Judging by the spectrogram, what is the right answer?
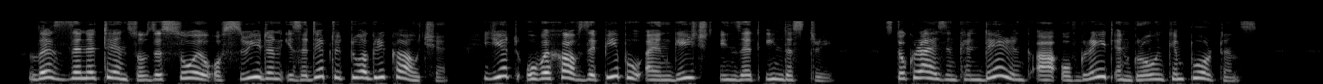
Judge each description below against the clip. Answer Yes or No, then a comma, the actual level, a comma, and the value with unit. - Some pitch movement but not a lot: No, wide, 6.0 semitones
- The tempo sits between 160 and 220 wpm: No, average, 150 wpm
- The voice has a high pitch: Yes, very high, 250 Hz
